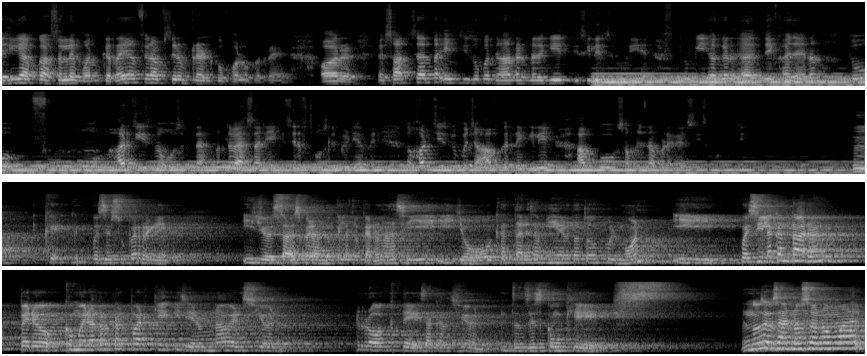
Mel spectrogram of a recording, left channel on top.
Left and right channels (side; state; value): both; different; correlation 0.00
